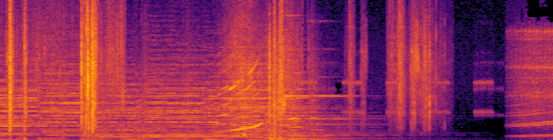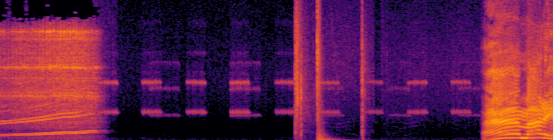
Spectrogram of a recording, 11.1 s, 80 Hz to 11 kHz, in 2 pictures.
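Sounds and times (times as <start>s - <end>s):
cricket chirps: 4.0s - 11.0s.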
